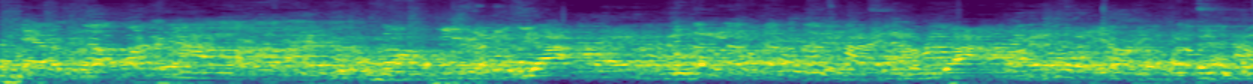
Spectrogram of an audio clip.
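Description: Crowd chatter in a room: many people talking at once, overlapping voices with no single speaker standing out.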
